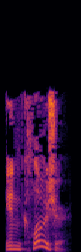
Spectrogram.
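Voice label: "inclosure", British English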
